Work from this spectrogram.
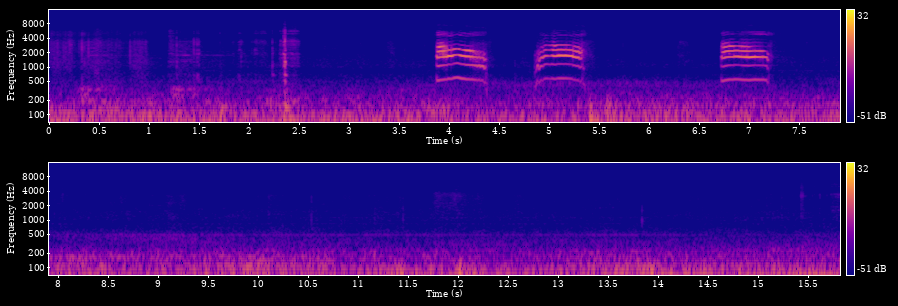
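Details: Stray cats at a fishing spot by the sea, filmed with a GoPro: three separate meows, the first two a second apart and the third two seconds later, each rising then falling, set against steady low rumbling noise and occasional clicks.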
